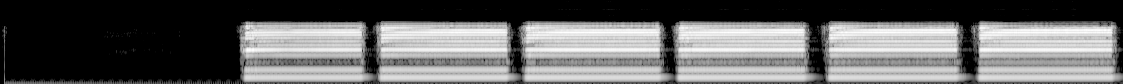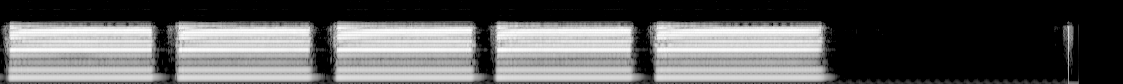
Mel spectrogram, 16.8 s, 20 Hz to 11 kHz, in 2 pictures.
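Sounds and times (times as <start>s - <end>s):
saxophone attack: 1.8s - 14.8s.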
